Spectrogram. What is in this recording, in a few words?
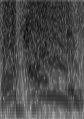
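"patrol!", male; hl2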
